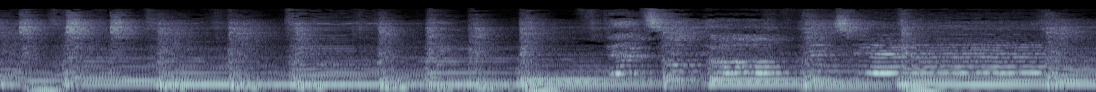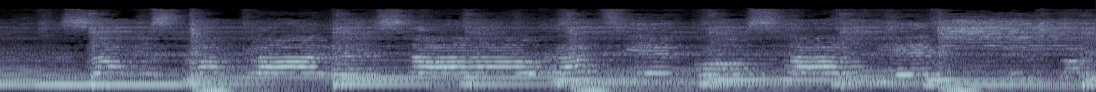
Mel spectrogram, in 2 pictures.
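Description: Live band music: two women's voices singing with acoustic guitar, digital piano and a drum kit, the kick drum landing about every two seconds.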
